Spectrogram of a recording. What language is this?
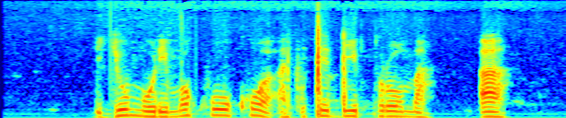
Kinyarwanda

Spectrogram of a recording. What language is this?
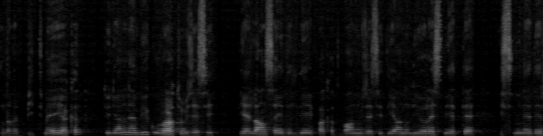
Turkish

